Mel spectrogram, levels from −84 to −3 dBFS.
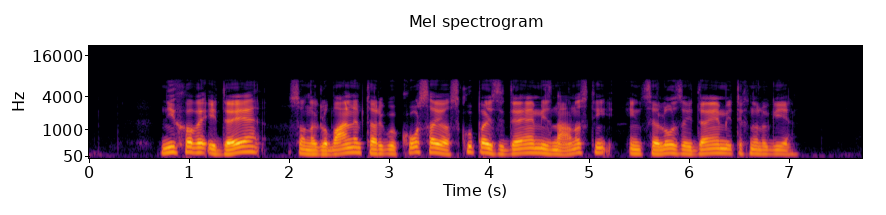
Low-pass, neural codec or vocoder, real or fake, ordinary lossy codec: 7.2 kHz; none; real; none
